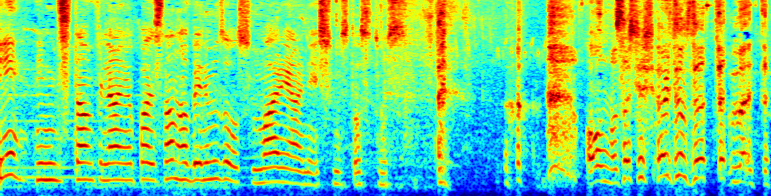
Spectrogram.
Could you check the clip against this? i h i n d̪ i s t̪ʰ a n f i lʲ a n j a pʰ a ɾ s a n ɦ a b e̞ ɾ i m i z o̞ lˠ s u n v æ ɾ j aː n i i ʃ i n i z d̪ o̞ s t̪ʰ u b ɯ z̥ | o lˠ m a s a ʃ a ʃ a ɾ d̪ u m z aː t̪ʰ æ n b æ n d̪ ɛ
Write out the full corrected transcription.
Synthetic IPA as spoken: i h i n d̪ i s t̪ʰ a n f i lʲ a n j a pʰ a ɾ s a n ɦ a b e̞ ɾ i m i z o̞ lˠ s u n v a ɾ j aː n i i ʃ i m i z d̪ o̞ s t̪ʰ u m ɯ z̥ | o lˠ m a s a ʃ a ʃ a ɾ d̪ ɯ m z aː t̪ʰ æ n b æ n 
